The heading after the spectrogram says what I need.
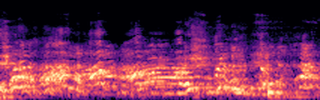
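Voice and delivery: high-pitched burst of laughter; real laughter. Real, not acted. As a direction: crack up mid-story. Cracking up at own story.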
